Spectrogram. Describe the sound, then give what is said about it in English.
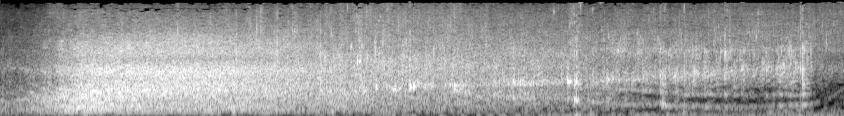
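Cool, natural spring water trickles and splashes steadily, swelling quickly to a full, hissy flow and then settling to a slightly lighter, bubbling run with no voices. “If there's anything more evocative of the calm tranquillity that is Buxton than cool, natural spring water”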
